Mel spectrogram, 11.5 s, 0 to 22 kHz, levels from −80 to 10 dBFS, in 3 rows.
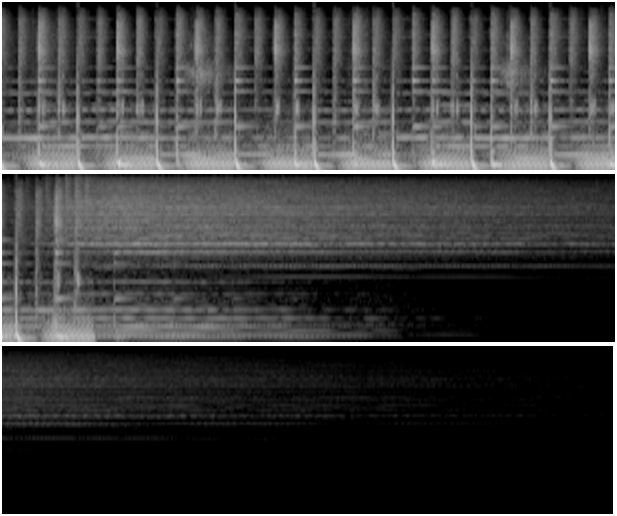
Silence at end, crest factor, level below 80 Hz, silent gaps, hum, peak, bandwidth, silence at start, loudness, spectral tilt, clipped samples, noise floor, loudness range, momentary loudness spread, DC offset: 3.95 s; 20 dB; -40 dBFS; none; none; 0 dBFS; over 20 kHz; 0 s; -17 LUFS; -4.5 dB/octave; under 0.1%; -66 dBFS; 19 LU; 19 LU; under 0.1%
